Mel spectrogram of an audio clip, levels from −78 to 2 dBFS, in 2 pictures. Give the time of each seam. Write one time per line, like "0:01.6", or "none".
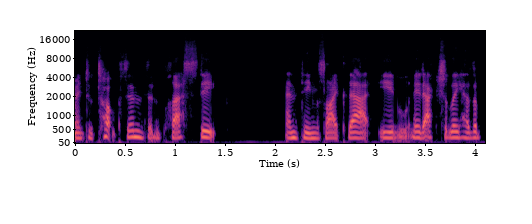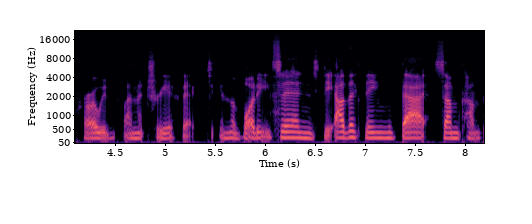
0:03.2
0:06.1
